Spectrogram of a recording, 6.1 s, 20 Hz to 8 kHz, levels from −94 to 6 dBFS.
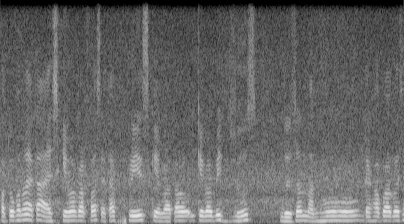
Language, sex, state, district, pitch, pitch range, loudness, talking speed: Assamese, male, Assam, Sonitpur, 160 Hz, 150-165 Hz, -13 LUFS, 160 wpm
